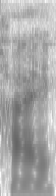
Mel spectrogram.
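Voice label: "hai", Mandarin Chinese, first tone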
